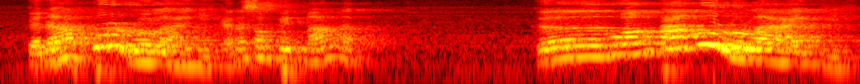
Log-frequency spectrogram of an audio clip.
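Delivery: loud, high, slowed complaint; exasperated complaint. Retold or imitated. Family member in a tiny house, loud exasperated grumbling. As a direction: complain loudly about bumping into them everywhere.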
